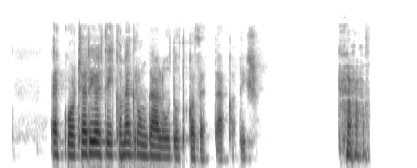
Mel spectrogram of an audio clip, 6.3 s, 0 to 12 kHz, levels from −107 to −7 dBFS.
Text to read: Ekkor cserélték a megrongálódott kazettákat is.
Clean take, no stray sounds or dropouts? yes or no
no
